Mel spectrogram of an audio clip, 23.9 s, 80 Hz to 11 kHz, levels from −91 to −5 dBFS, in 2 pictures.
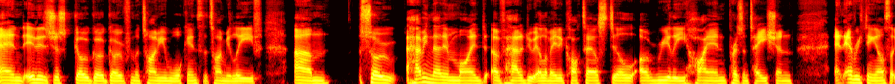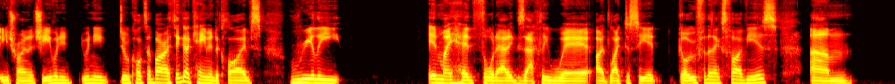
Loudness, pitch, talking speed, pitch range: -22 LUFS, 115 Hz, 195 wpm, 110-125 Hz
